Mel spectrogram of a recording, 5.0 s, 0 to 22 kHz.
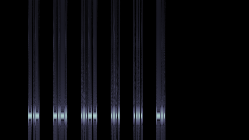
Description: Morse code, heard as a keyed tone, about 51 wpm, spaced as for 23 wpm, 700 Hz. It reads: KC3HHD
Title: USA Call Signs - 6 Characters - 4x Character Spacing - 50wpm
